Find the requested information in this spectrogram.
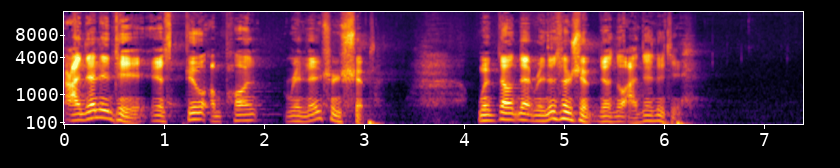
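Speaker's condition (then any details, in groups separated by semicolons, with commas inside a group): Cleft palate; congenital cleft palate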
